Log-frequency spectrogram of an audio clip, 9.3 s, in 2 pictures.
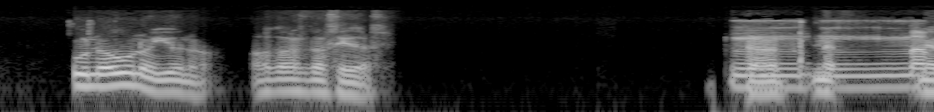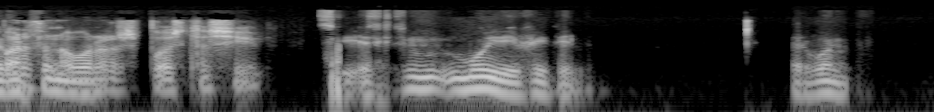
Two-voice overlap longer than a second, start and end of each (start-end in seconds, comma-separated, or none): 3.7-5.2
